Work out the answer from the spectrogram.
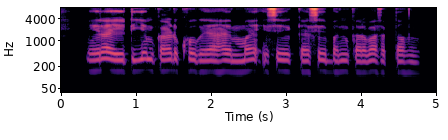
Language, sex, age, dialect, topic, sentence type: Hindi, male, 18-24, Awadhi Bundeli, banking, question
